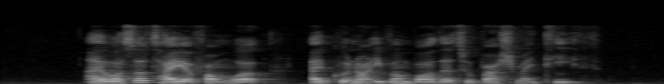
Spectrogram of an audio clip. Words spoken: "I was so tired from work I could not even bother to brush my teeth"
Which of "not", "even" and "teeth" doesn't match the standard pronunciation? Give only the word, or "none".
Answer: none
